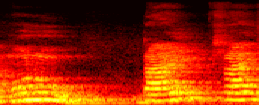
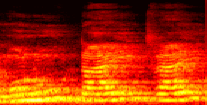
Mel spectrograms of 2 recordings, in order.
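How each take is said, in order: Both takes have the same delivery.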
